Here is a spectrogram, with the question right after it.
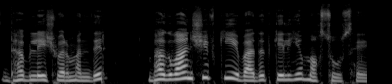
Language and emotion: Urdu, neutral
